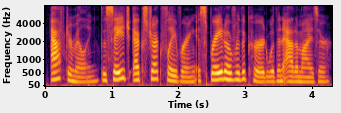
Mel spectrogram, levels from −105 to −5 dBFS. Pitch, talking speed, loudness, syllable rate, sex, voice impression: 210 Hz, 195 wpm, -18 LUFS, 5.6 syllables/s, female, very feminine, slightly young, slightly fluent, slightly cute, slightly refreshing, friendly, slightly lively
